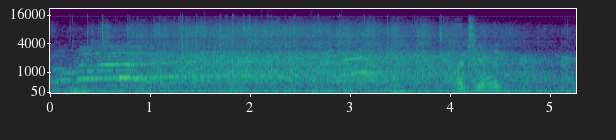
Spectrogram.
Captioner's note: audience claps and cheers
